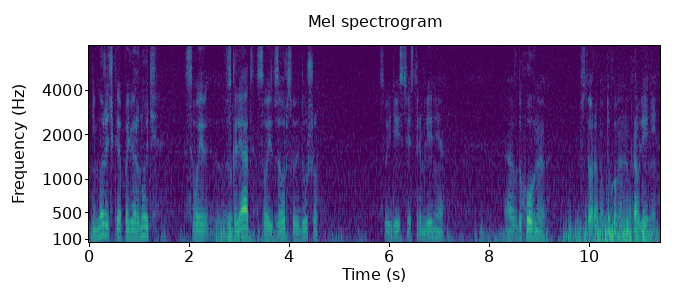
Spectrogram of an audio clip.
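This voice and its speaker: A man vlogging outdoors in the countryside, musing on faith in a hesitant way, with many pauses and fillers. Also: fairly low pitch, fairly even intonation, noisy background. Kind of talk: casual spiritual musing to camera. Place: outdoors in a rural area.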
